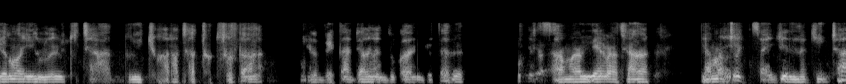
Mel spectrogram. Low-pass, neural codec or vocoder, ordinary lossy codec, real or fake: 7.2 kHz; codec, 24 kHz, 1.5 kbps, HILCodec; none; fake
